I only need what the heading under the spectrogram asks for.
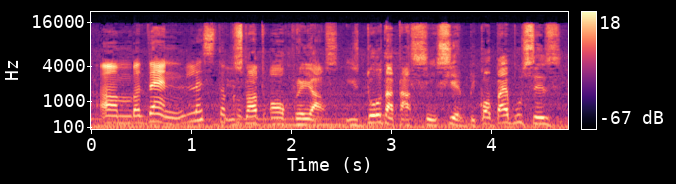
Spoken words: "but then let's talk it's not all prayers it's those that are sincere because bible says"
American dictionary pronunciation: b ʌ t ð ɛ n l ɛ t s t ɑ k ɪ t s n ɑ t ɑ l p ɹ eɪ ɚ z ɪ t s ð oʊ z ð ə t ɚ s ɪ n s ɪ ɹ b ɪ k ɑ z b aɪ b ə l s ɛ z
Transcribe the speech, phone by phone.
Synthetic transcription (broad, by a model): b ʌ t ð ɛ n l ɛ t s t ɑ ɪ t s n ɑ t ɑ l p ɹ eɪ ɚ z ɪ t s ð oʊ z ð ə t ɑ s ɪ n s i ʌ b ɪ k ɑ s b aɪ b ə l s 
